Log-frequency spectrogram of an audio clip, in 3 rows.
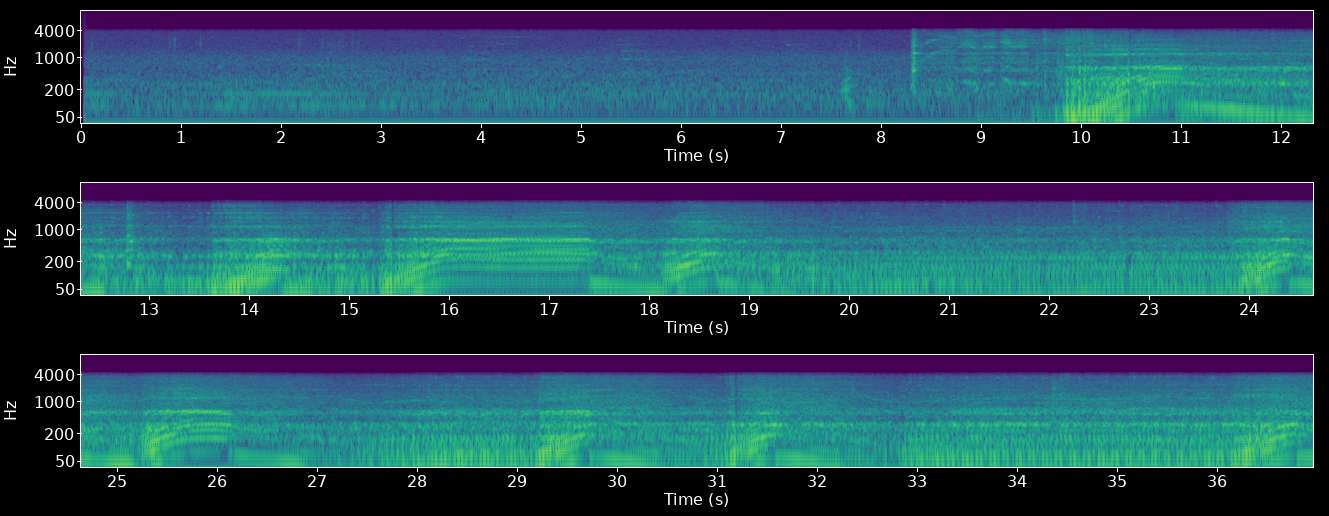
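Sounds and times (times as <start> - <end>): engine cranking: 8.3 - 10.8
car engine starting and revving: 8.3 - 36.9.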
